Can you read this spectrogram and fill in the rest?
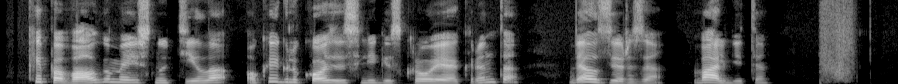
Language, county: Lithuanian, Kaunas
